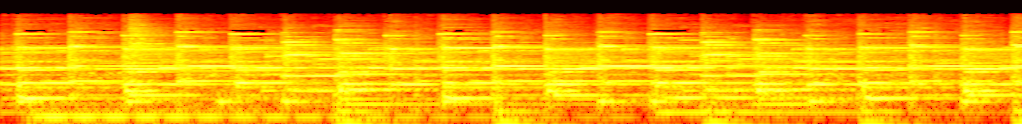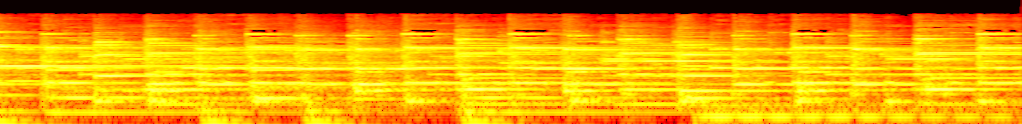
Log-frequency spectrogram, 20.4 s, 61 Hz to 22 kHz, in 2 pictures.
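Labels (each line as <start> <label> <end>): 0.0 A metallic percussion instrument is playing loudly. 20.4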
